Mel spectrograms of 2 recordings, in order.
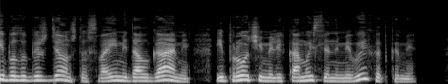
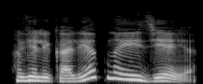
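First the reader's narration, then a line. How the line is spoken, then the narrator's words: Mocking. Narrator (Russian): насмешливо ответил Карл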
